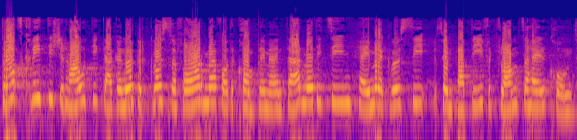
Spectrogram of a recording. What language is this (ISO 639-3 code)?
gsw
